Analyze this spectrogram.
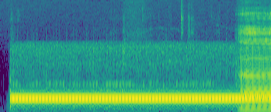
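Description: A telephone ringing tone sounds while calling a coffee shop on Beacon Street: one loud, steady, pure hum holds for nearly two seconds, then a buzzier tone with more overtones cuts in.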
